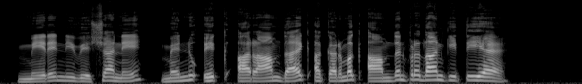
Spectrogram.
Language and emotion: Punjabi, happy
